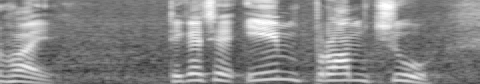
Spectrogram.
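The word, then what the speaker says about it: impromptu: এটার উচ্চারণ হচ্ছে অ্যাকচুয়ালি ইমপ্রম্পচু, TUHU উচ্চারণ হয়, ঠিক আছে, ইমপ্রম্পচু। তো ইমপ্রম্পচু মানেও হচ্ছে a speech delivered without previous preparation.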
